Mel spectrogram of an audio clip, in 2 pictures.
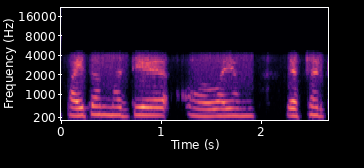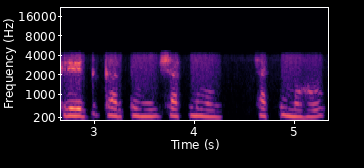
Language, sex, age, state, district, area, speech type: Sanskrit, female, 18-30, Karnataka, Dakshina Kannada, urban, conversation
